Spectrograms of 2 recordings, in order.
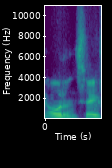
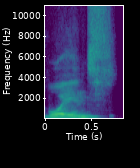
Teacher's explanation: the local dialect seems to have basically retained the diphthong that you also find in in old english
